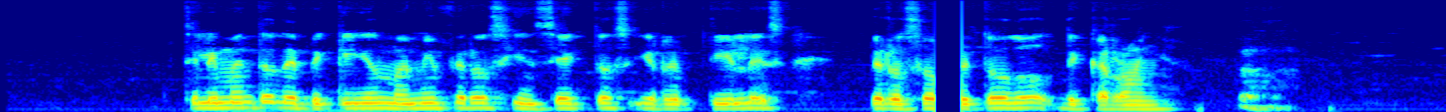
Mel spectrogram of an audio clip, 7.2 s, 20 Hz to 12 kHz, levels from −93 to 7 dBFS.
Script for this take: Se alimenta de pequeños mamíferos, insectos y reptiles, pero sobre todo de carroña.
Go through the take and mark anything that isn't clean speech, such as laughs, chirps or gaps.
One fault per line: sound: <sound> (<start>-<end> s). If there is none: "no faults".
sound: dropout (4.7-4.8 s)
sound: laugh (6.2-6.5 s)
